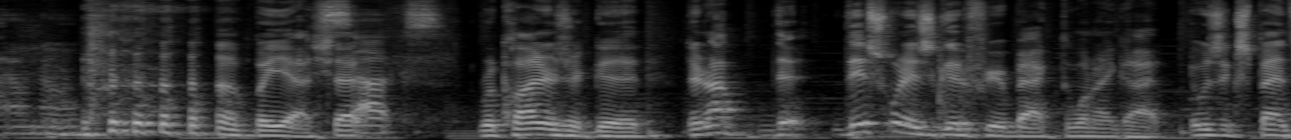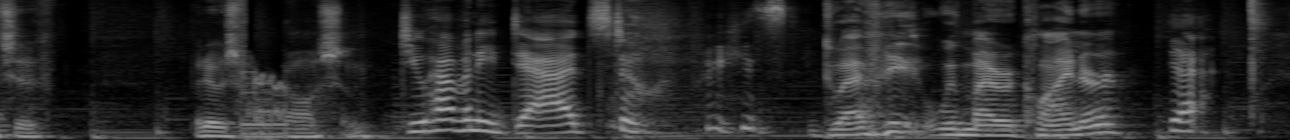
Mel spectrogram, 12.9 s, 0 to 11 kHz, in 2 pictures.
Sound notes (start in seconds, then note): 7.6 beeps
